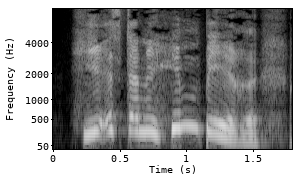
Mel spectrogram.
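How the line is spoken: Called out. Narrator (German): rief Grete

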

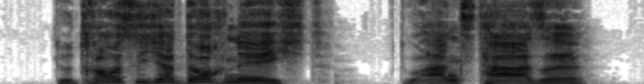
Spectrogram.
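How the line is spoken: Called out. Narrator (German): rief Olaf, ihr Anführer

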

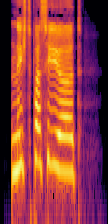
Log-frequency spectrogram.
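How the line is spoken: Calling out. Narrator (German): rief er Cindy zu

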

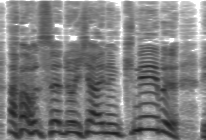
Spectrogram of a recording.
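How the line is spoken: Called out, laughing. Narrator (German): rief Zwolle und lachte

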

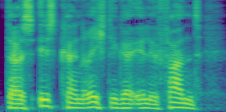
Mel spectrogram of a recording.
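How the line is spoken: Audience member calling out. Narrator (German): rief jemand aus dem Publikum

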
